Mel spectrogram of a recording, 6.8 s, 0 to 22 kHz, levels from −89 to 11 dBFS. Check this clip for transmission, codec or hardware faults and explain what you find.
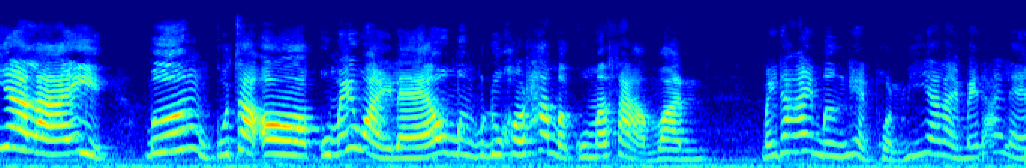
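No transmission, codec or hardware faults turn up anywhere in the recording. The speech arrives intact, with nothing to flag.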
